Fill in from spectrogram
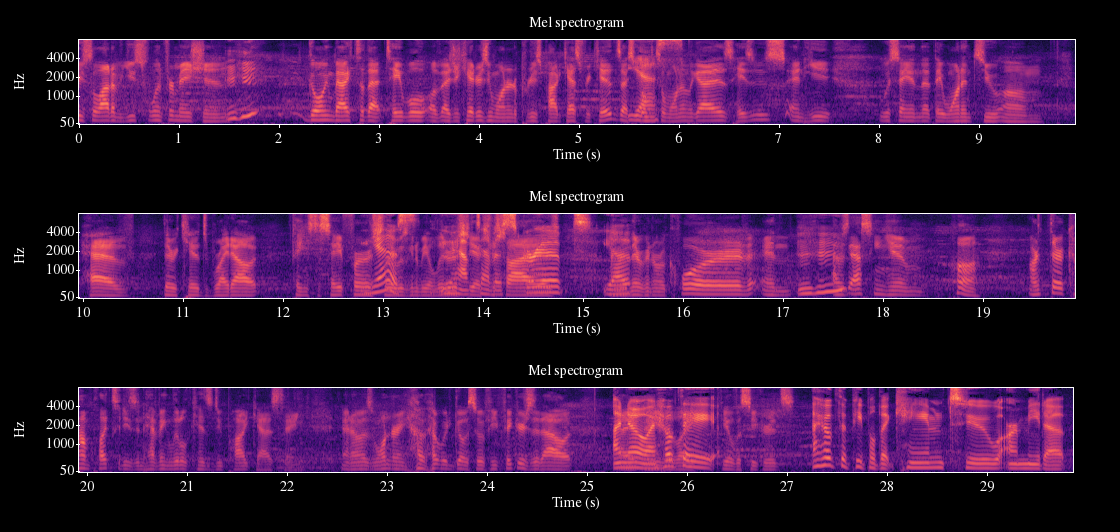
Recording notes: SXSW EDU Live. Recorded in the middle of South-by-Southwest (SXSW) EDU 2018.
